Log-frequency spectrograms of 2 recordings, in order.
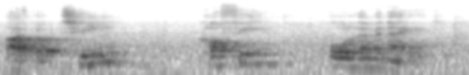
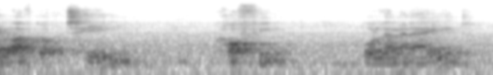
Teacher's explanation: they are the three things i've got because the fall signals completeness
